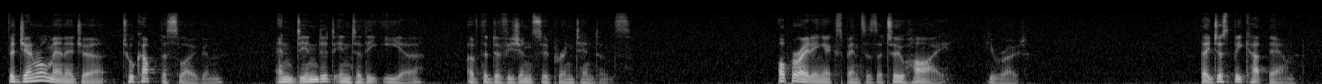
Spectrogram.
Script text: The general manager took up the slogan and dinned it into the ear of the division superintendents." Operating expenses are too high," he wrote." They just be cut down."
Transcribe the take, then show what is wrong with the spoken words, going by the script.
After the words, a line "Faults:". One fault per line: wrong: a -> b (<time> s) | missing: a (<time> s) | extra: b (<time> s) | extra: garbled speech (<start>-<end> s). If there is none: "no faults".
The general manager took up the slogan and dinned it into the ear of the division superintendents." Operating expenses are too high," he wrote." They just be cut down."
Faults:
no faults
